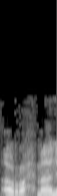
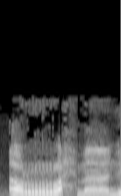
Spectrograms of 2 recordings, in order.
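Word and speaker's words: الرحمن: And they'll say, Ar-Rahman Ar-Rahim. I'm exaggerating so you understand what the mistake is. Okay? This is a mistake. You cannot allow the tongue to roll.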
